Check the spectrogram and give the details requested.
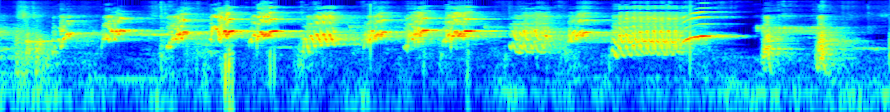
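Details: Javan myna singing continuously as a training master for songbirds: dense harsh chatter broken by squeaky whistles, with a long buzzy rasp near the three-second mark and sharp clicks to finish.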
